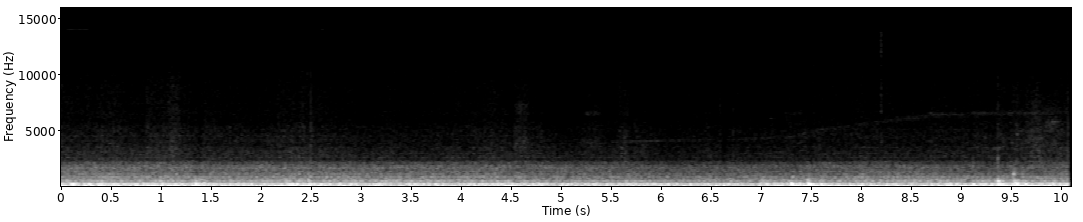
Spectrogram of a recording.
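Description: Steady rumble of a car driving along a road, road and engine noise, with a deeper hum growing stronger from about seven seconds in.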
